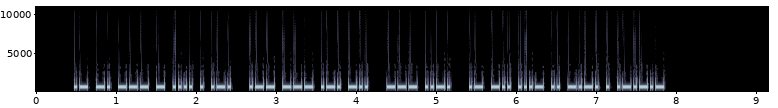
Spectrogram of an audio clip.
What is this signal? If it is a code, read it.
Morse code, heard as a keyed tone, about 34 wpm, 700 Hz. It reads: ANOTHER WORD OF ADVICE.
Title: Sentences from Top 1100 Words 35wpm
